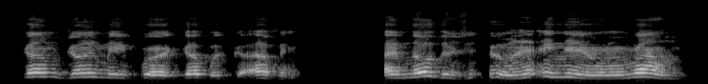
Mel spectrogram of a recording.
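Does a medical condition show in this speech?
Yes: ALS; burning in lungs.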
